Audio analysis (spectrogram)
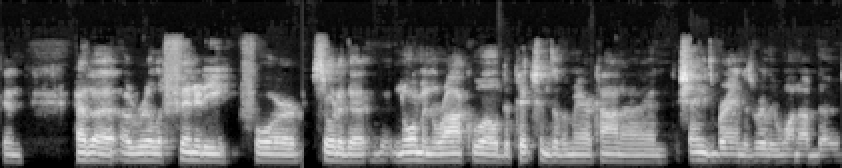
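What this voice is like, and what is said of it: South Georgia Southern US accent. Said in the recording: “I grew up in South Georgia, if you can't tell by the accent”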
